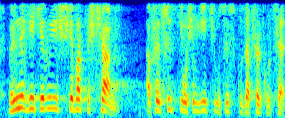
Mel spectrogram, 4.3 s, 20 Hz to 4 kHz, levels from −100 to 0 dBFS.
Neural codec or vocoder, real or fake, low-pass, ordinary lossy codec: none; real; 3.6 kHz; none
